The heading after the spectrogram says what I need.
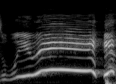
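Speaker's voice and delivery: high, laughing "Oui, oui"; giggly high oui oui. Pretend. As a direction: squeak "Oui, oui" through laughter. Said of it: "I just went like this".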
